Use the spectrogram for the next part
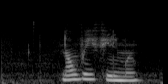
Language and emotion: Russian, neutral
